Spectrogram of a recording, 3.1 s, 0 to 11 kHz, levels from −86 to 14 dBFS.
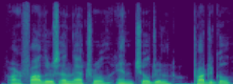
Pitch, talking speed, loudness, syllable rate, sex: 125 Hz, 115 wpm, -18 LUFS, 5.3 syllables/s, male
